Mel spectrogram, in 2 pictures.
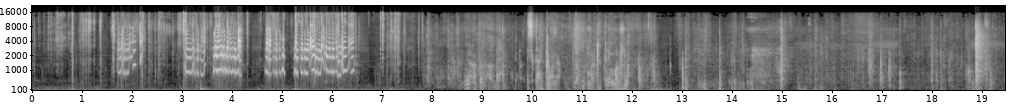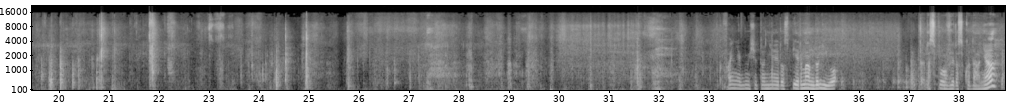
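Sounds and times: packaging rustling and tearing: 0.0s - 14.3s, 15.0s - 24.6s.

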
